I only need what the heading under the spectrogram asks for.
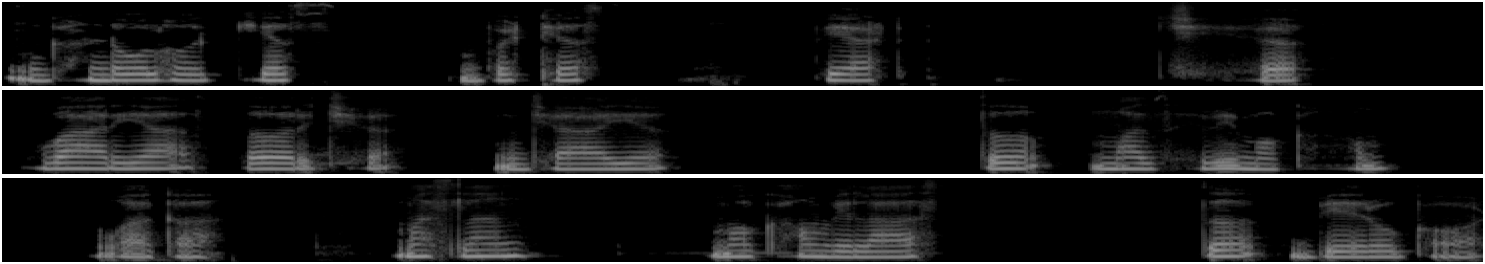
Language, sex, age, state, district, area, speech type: Kashmiri, female, 18-30, Jammu and Kashmir, Shopian, urban, read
